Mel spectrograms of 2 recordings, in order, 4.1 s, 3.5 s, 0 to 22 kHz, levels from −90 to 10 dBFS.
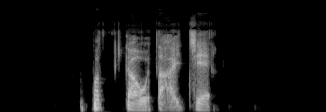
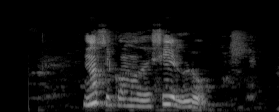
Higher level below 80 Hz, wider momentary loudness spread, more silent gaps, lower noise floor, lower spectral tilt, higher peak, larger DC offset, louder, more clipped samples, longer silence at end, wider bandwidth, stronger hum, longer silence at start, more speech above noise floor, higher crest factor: first, -60 dBFS vs -84 dBFS; second, 6 LU vs 21 LU; neither; first, under -90 dBFS vs -67 dBFS; first, -4 dB/octave vs -2 dB/octave; first, -2 dBFS vs -16 dBFS; neither; first, -19 LUFS vs -35 LUFS; neither; first, 1.45 s vs 0.35 s; first, 10.5 kHz vs 9.4 kHz; neither; first, 1 s vs 0.5 s; first, over 72 dB vs 32 dB; about the same, 22 dB vs 22 dB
